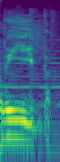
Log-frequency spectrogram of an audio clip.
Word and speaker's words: Loeb: who are leopold and lieb alex trebek told her her response was wrong but barbara clapped back leave is just the german pronunciation of loeb trebek being the kind-hearted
